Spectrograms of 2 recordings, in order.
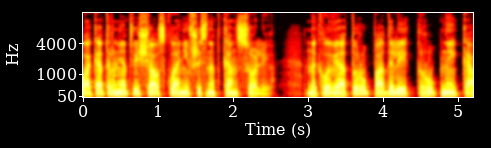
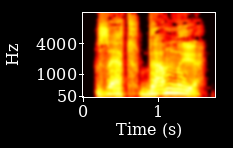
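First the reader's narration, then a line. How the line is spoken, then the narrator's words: Hissed. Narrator (Russian): прошипел Грюнвальд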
